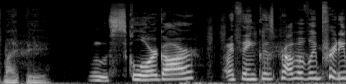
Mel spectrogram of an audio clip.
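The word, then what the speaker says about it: Sklorgary: wives is in that there's just one y but it's at the end and it's silent um s-k-l-o-r-g-a-r-y s k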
